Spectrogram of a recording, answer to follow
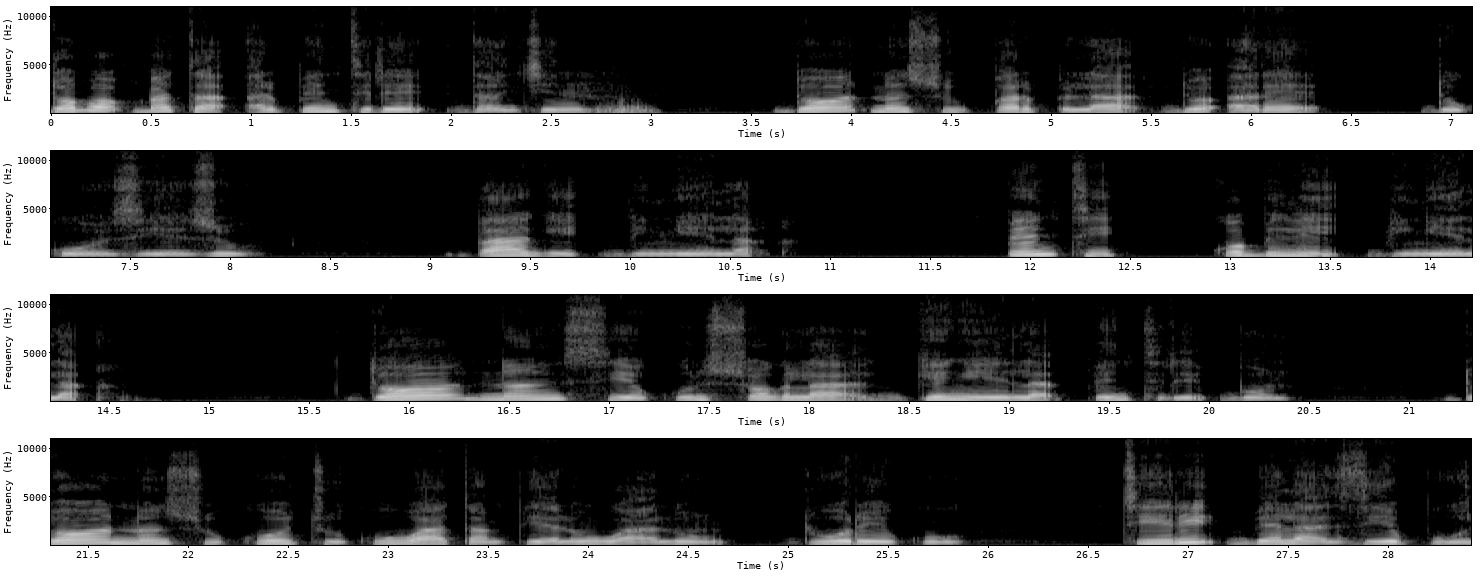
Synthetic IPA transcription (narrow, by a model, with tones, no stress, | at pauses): dɔ˦bɔ˦ba˦ta˨a˨ɾɪ˨pe˦nti˨ɾe˦ | da˨nt͡ʃɪ˦n˦ | dɔː˦na˦nsṵ˨k͡pa˨ɾpɪ˨la˦do˦ʔa˨ɾɛ˦ | do˨ɡoː˨zɪ˨ɛ˨zu˦˨ | baː˦ɡɪ˨ | bi˨ŋeː˨la˦ | pe˦nti˨ | ko˦bi˦li˨ | bi˨ŋe˨la˦ | dɔː˦na˦nsɪ˨ɛ˨ku˨ɾsɔ˦ɡla˦ɡe˦ŋeː˨la̰˦pe˦ntʰi˨ɾḛ˨bʊ˦˨n | dɔː˦na˦nsu˨kʰoː˦tu˨kʊ˦waː˦ta˨mpɪ˨ɛ˨lɪ˦nwaː˨lʊ˦˨ | du˦o˦ɾeː˦koː˦˨ | tɪː˨˦ɾɪ˦bɛ˦la˨zɪ˨e˦pṵ˨ɾ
